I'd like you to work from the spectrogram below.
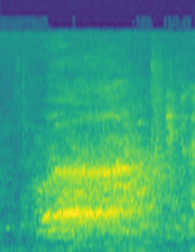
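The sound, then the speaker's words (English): A person's voice imitates a lion's roar: one sustained, rough vocal growl that swells and holds for about two seconds before fading, moderately loud. “How about imitating a lion?”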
